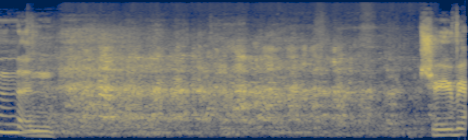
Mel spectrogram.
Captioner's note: audience laughing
